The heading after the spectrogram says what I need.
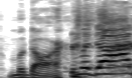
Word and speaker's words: MADAR: Madar, I knew it. MADAR rhymes with radar, making a dream a reality.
